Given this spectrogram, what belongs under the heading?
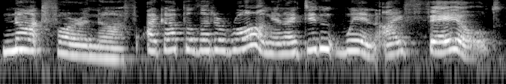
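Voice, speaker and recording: A woman's voice: high voice, lively intonation, slow, darkish tone, pitched above the performer's own voice. A woman voicing a determined, earnest young schoolgirl in a storybook, polite but hard on herself. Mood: dejected.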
